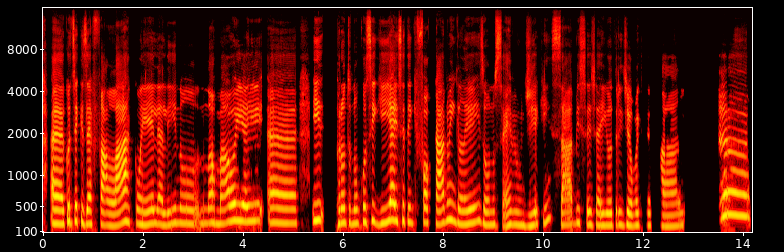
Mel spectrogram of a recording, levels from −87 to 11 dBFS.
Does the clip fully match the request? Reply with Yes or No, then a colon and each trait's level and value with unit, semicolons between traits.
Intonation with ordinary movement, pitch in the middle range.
No: average, 3.3 semitones; high, 225 Hz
